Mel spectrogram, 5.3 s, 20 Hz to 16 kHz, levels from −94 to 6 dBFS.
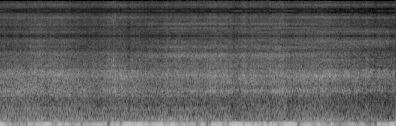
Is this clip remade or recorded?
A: recorded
